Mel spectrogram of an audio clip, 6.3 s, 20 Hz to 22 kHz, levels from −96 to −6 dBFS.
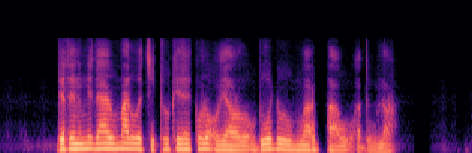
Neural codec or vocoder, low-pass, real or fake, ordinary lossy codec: codec, 16 kHz, 0.5 kbps, FreqCodec, larger model; none; fake; none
